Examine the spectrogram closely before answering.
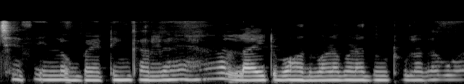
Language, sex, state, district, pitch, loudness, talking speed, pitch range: Hindi, female, Bihar, Araria, 205 Hz, -21 LUFS, 195 wpm, 200-210 Hz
